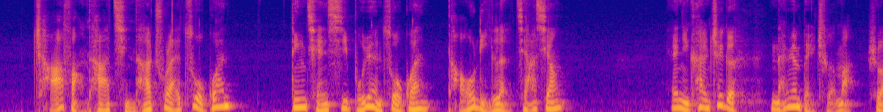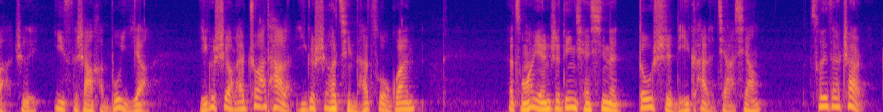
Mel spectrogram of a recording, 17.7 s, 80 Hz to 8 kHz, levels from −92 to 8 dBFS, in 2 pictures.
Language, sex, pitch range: Chinese, male, 95-140 Hz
